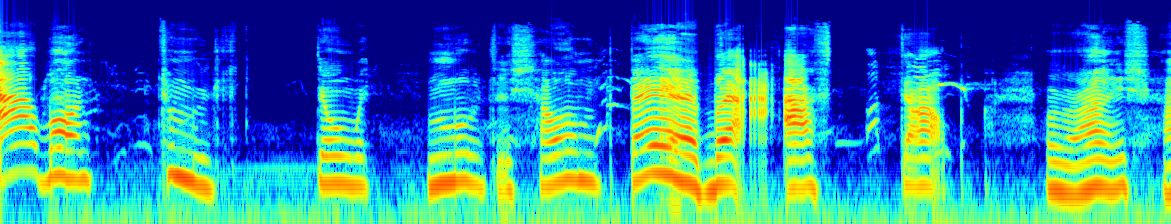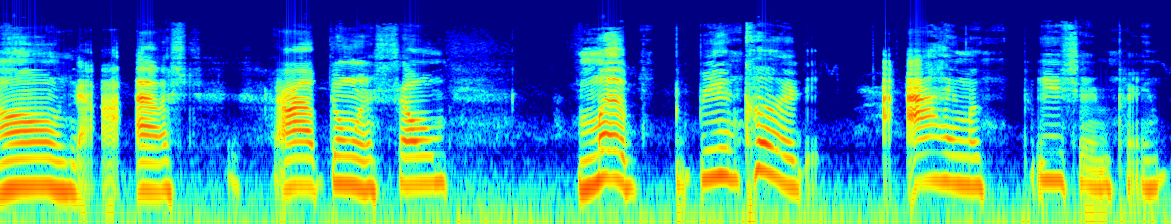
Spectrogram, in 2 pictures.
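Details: Young woman with a speech impediment beginning in third grade and hearing loss (deafness); cause not found by doctors, possibly linked to being born too early; attended speech therapy at school; finding: speech impediment.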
